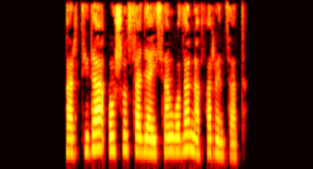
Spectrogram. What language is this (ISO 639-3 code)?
eus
